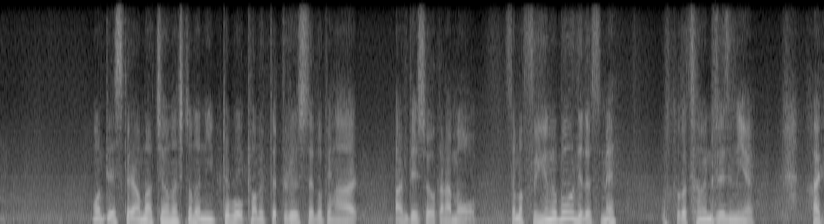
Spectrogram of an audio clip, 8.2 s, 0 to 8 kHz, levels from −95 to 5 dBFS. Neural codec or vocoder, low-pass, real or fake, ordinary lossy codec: codec, 16 kHz, 0.5 kbps, FunCodec, trained on Chinese and English, 25 frames a second; none; fake; none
